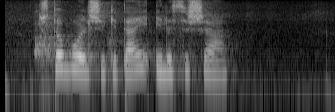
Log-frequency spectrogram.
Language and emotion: Russian, neutral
